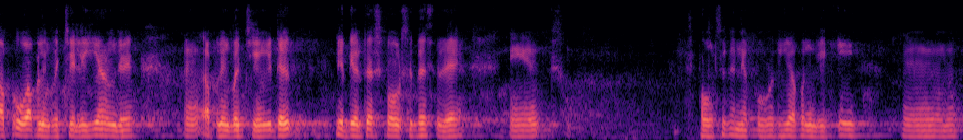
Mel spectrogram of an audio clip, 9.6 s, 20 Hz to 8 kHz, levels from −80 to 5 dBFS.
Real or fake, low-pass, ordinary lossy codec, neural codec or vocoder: fake; 7.2 kHz; none; codec, 24 kHz, 3 kbps, HILCodec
